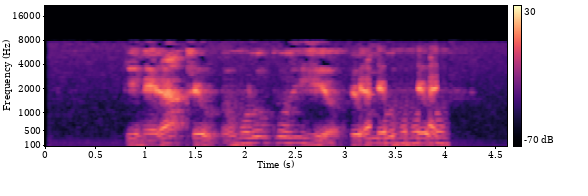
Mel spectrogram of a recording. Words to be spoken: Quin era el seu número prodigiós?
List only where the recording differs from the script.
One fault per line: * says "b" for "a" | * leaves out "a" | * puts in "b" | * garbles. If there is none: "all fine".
* leaves out "el"
* garbles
